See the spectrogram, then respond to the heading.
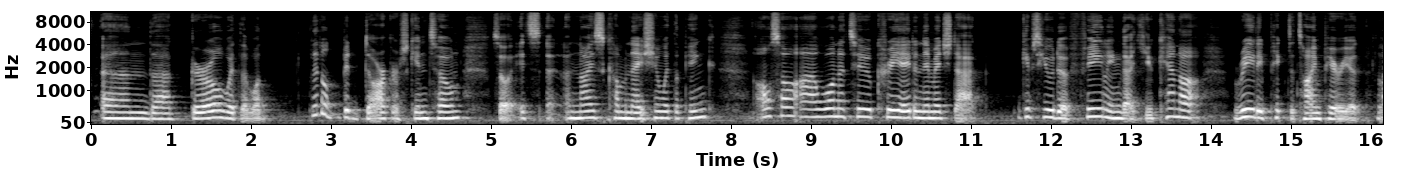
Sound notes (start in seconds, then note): none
